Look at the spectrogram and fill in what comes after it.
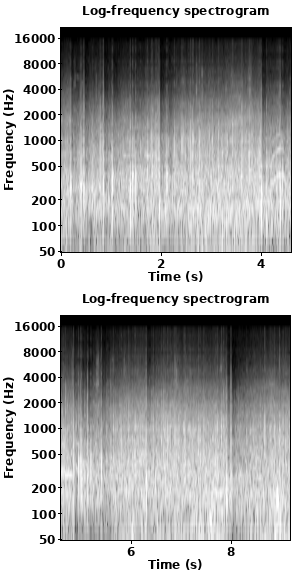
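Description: Fireworks display heard from afar: many quick pops and bangs over a steady rumbling noise.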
